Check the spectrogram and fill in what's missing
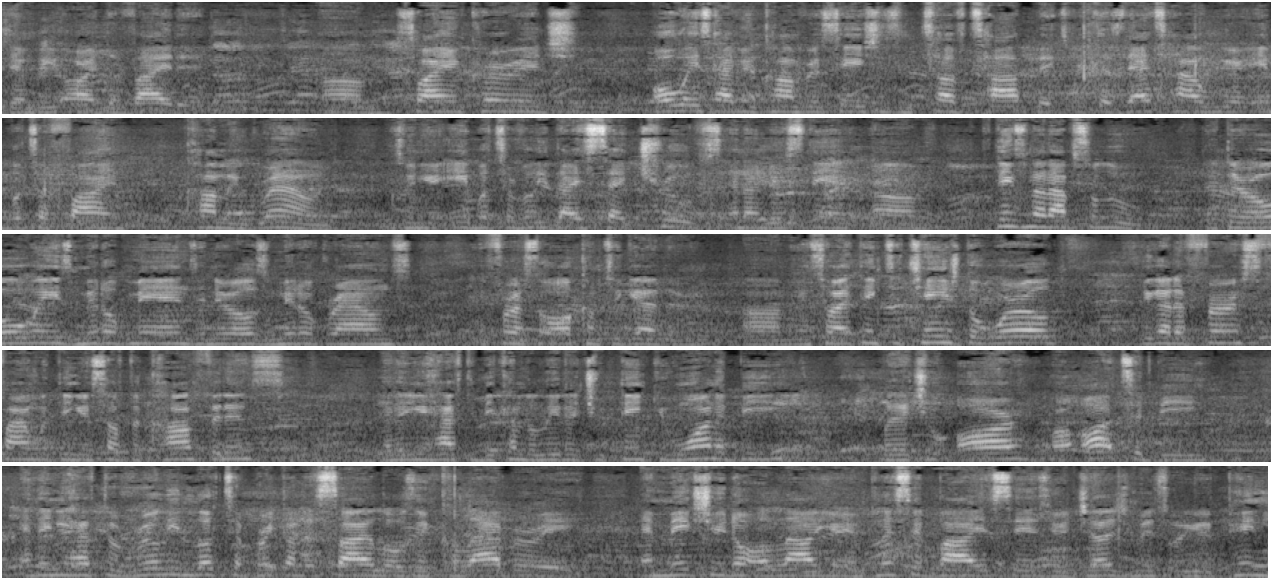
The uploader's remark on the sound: live at the Men of Color Summit at SUNY Fredonia in Fredonia, New York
